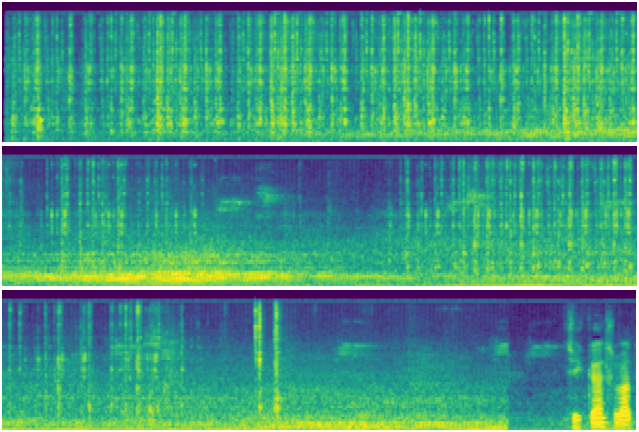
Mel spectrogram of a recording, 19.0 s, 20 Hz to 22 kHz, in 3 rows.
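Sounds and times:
sewing machine stitching: 0.0 - 9.3, 10.2 - 15.6.

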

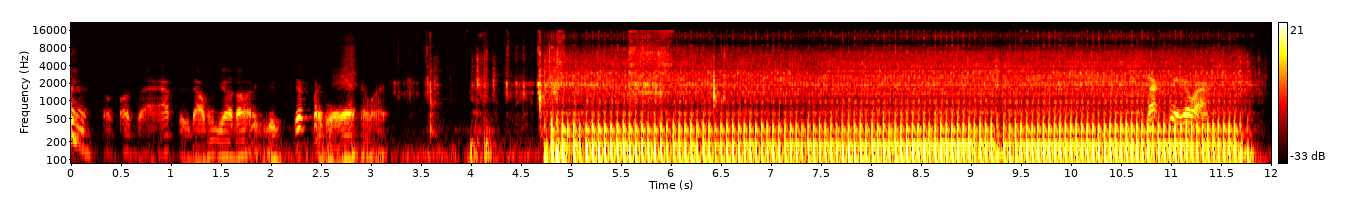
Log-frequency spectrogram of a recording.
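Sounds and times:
recoil cord pull: 3.2 - 6.6
small engine idling: 4.1 - 12.0.

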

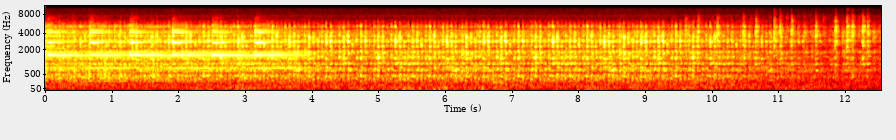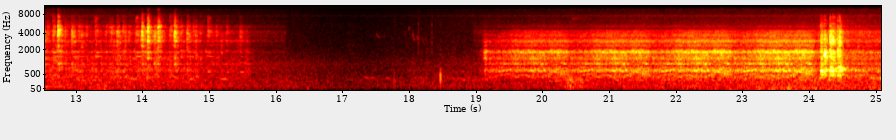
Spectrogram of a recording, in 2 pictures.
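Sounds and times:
pulsing high tone: 0.0 - 6.2
rattle: 0.0 - 16.0, 19.1 - 25.0
model locomotive engine sound: 0.0 - 16.1, 19.0 - 25.0.

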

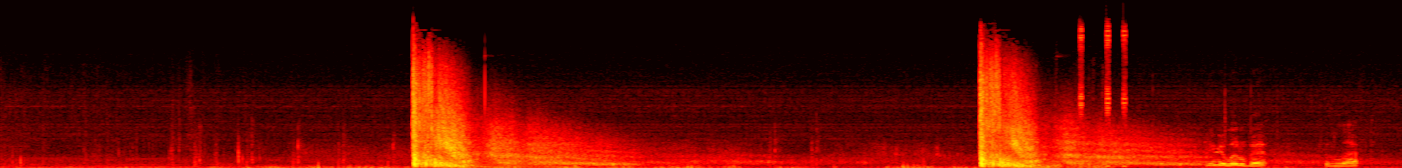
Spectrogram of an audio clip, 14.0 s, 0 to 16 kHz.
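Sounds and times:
rifle shot with echo: 4.1 - 6.4, 9.8 - 12.1.

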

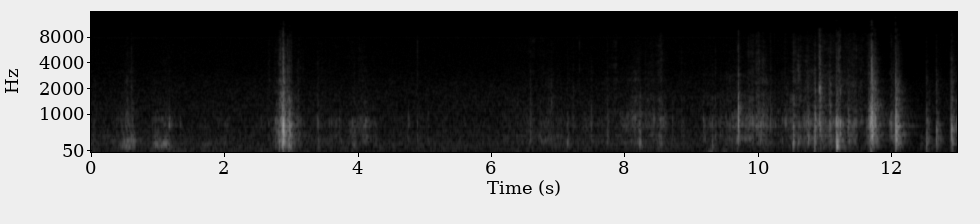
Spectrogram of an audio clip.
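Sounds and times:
cardboard boxes rustling: 7.7 - 11.8.

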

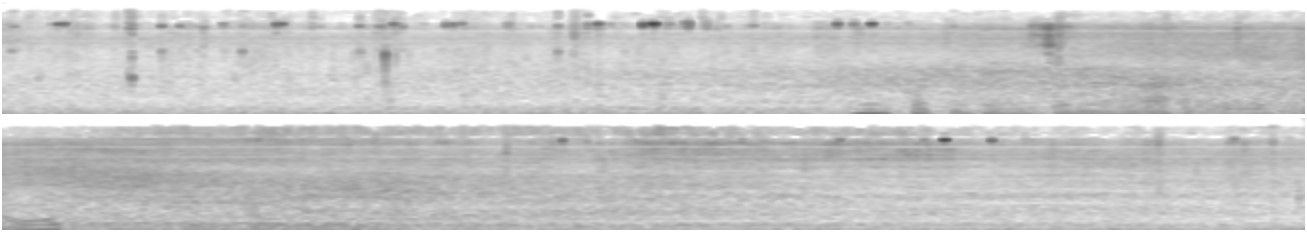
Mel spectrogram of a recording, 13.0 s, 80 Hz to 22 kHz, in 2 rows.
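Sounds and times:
car driving past: 3.9 - 13.0.

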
